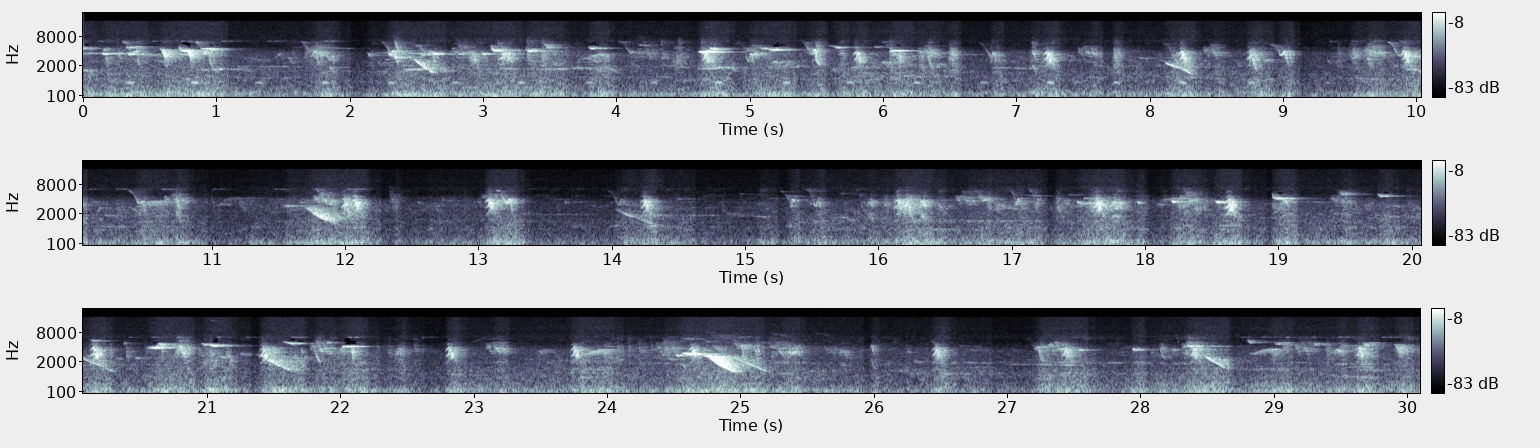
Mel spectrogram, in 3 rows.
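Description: Birds chirping and calling in the trees: a steady run of short, high chirps, with now and then a longer call that slides down in pitch, the loudest about 25 seconds in.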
